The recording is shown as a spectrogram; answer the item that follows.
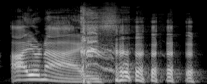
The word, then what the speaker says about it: Iron Eyes: Se pronuncia Iron Eyes.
